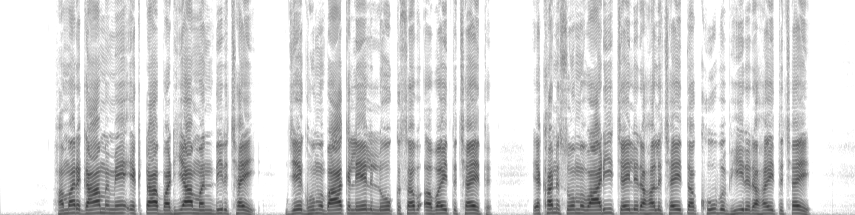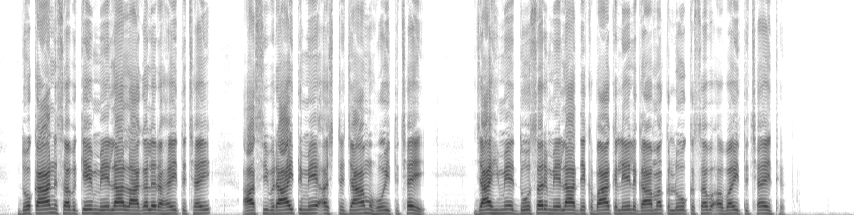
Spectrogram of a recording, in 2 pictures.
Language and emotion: Maithili, neutral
